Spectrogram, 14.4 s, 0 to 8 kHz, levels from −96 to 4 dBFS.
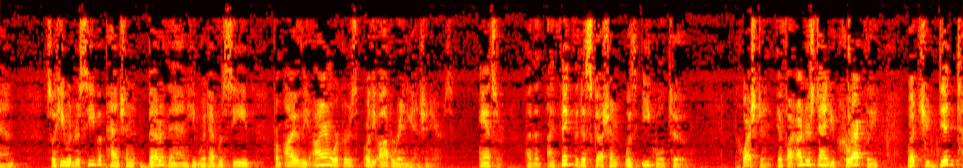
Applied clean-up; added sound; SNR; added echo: none; none; none; none.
